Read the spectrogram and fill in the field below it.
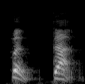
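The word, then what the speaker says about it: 笨蛋: you be an idiot you will be a butt done let me give you one more example if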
